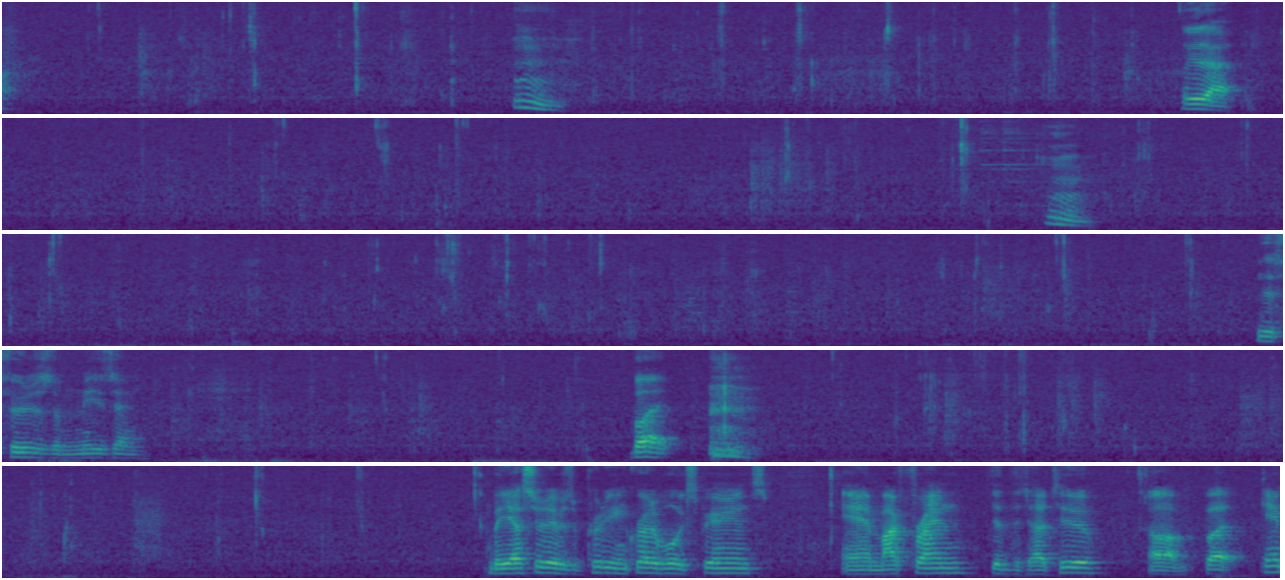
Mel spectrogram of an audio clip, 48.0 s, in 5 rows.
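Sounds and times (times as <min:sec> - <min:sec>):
crunchy chewing: 0:00.6 - 0:14.4, 0:15.2 - 0:28.6, 0:29.7 - 0:33.4, 0:34.9 - 0:42.1
person humming: 0:03.8 - 0:04.4, 0:17.4 - 0:17.9.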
